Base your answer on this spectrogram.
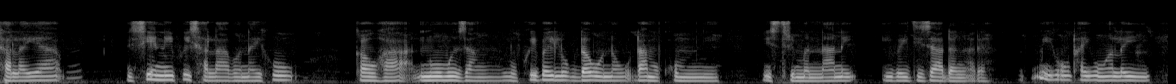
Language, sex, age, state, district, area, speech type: Bodo, female, 60+, Assam, Chirang, rural, spontaneous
